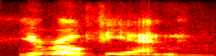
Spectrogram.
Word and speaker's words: European: Karena dia vowel, tapi ketika diucapkan menjadi consonant. European.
